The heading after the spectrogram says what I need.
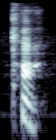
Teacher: the tongue is touching the soft part of the roof of the mouth which is called the Vela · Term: velar plosive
